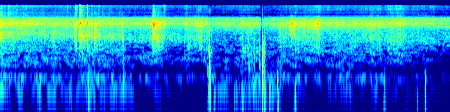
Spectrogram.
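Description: Hissing rustle of leafy brush and branches being pushed through, with several sharp twig snaps.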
